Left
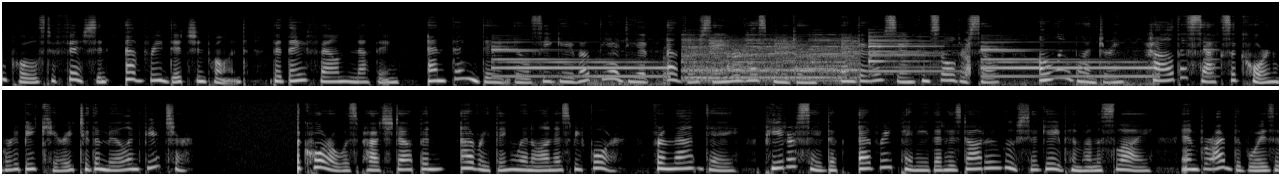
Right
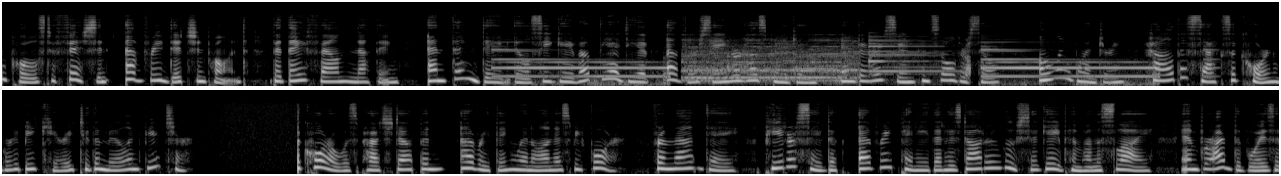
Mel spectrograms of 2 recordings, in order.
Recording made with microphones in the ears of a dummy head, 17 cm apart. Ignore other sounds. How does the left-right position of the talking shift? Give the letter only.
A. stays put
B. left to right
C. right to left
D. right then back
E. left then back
E.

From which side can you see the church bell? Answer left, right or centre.
left.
